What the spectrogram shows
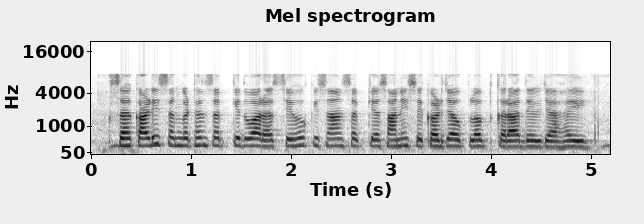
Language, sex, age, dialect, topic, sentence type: Magahi, female, 25-30, Western, agriculture, statement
